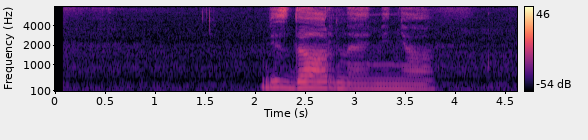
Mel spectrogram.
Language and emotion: Russian, sad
